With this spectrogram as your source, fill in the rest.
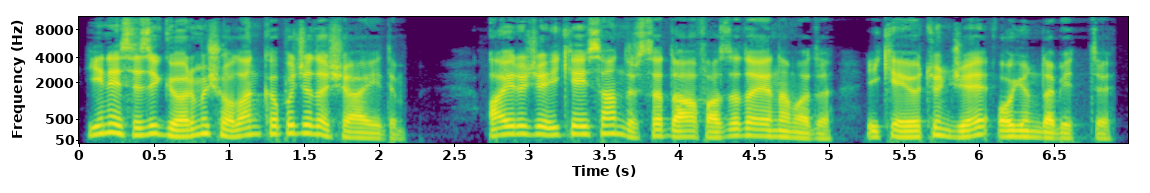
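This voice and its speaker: A man voicing a cool, mocking detective in an audiobook, calm and commanding, in a slightly raised voice. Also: medium pitch, fairly quick, no room sound, studio quality, pitched above the performer's own voice, lightly acted. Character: cool, mocking male detective, middle-aged. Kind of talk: audiobook character voice.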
